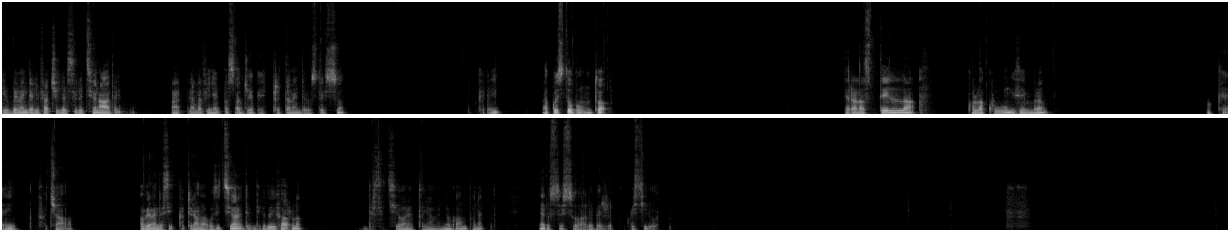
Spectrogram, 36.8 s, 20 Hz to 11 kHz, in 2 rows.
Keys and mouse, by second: 0.0 click, 1.2 click, 3.3 ctrl+click, 5.8 click, 8.4 click, 12.8 click, 14.6 click, 15.7 click, 19.0 click, 20.4 click, 23.0 click, 26.4 click, 29.2 click, 30.3 click, 32.4 click, 34.3 click.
